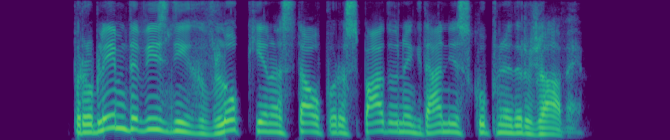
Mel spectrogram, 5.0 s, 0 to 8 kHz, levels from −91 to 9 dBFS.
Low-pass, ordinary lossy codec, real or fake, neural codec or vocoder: none; none; real; none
